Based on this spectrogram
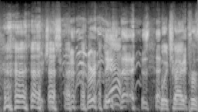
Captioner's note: laughing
